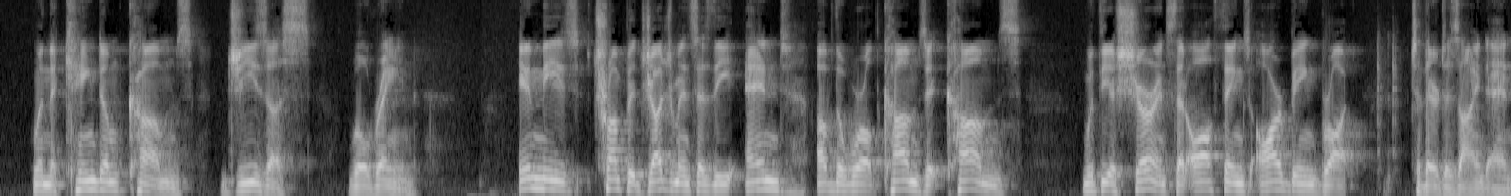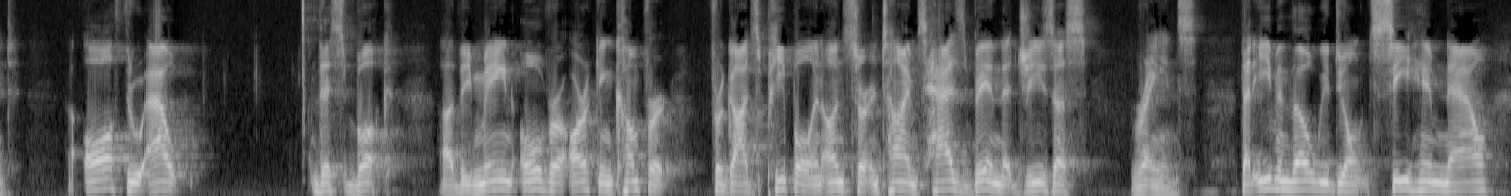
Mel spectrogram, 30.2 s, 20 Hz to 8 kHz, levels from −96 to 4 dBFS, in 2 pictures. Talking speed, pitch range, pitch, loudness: 120 wpm, 105-130 Hz, 120 Hz, -22 LUFS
